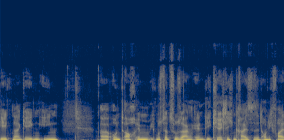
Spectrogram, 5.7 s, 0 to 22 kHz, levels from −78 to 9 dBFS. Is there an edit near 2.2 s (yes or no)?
no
